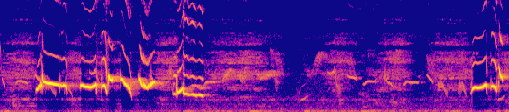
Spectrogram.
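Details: Morning kacer song from an oriental magpie-robin, intended to trigger nonstop singing in a quiet bird. A dense run of whistles, upslurs and sharp chips lasts about three seconds, then comes a quieter gap, and a fresh burst starts near the end.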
